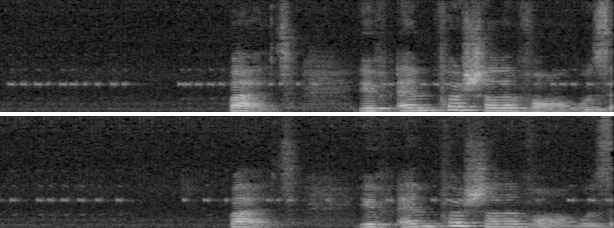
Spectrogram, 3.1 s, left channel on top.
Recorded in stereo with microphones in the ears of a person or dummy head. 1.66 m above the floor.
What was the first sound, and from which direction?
A woman speaking, 70° left (ahead or behind).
